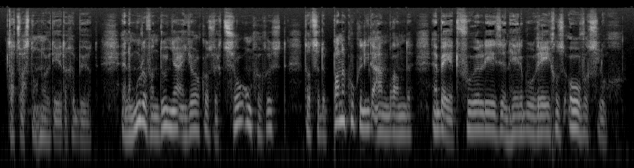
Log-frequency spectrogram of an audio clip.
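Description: A man reading a fairy tale aloud, with calm, soft storybook narration. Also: mid-range voice, fast talker, slightly rough.

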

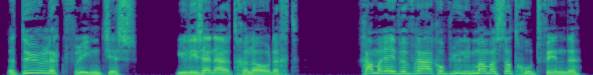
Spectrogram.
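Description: A man's voice: sits high, expressive, moderate pace, dry recording, clean studio sound, voice pushed up. A man voicing a kindly older man who walks with a rollator, in a children's storybook.

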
